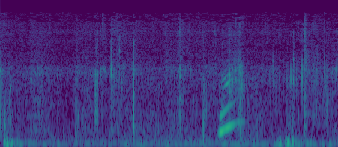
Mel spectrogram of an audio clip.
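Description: Long-tailed macaque giving a single short squeak that rises in pitch about one and a half seconds in, with a few soft knocks around it.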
